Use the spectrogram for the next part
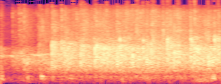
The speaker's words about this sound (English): I don't know why I got an applause, but that's all right.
